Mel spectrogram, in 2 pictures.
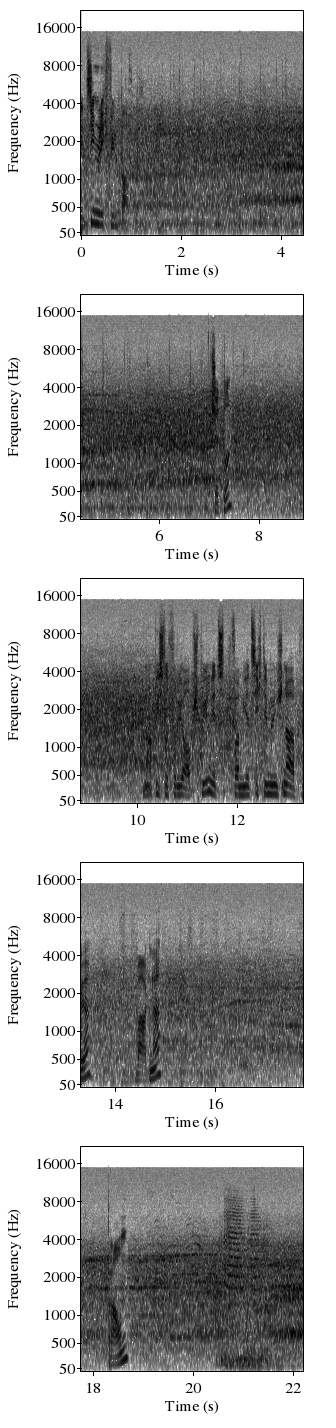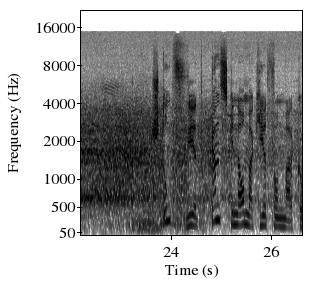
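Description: A large stadium crowd murmurs and chants steadily outdoors.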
